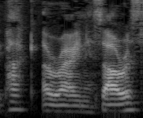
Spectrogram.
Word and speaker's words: Pachyrhinosaurus: So guys, I finally checked the name, and it is called the Pachyrhinosaurus. I was pronouncing it right.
